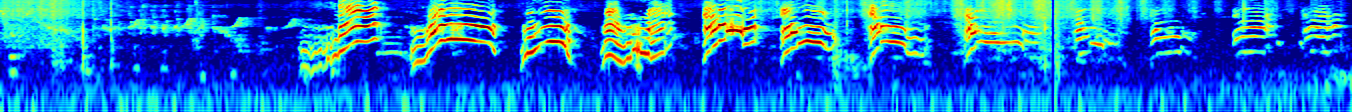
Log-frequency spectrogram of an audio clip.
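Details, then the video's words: Dog with newborn puppies carried outside while the mother dog guards them; a run of high, arching squeaky whimpers, each rising then falling, repeated roughly twice a second with short silent gaps and a quiet background. "Bring Puppies to Visit Outside But Mother Dog Want to Bite Come Back//Puppies Newborn"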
